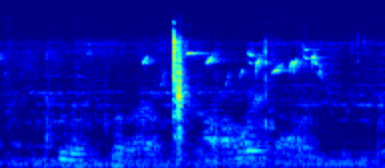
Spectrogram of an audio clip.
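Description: Small birds chirping faintly among trees, over low murmured voices, with one sharp click about a second in.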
